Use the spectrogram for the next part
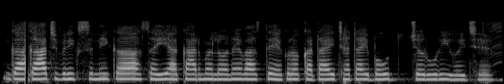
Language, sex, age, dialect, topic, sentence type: Maithili, female, 18-24, Angika, agriculture, statement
